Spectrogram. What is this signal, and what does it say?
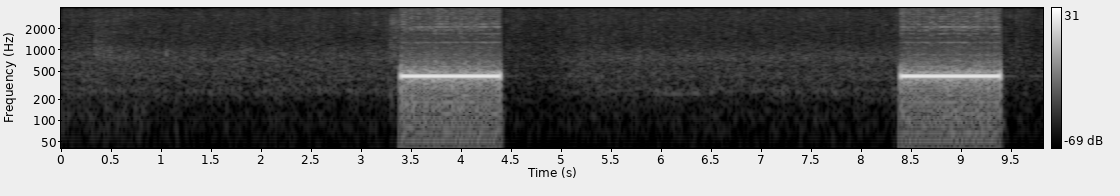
Ringback tone (Europe, 425 Hz).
